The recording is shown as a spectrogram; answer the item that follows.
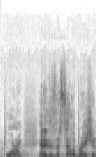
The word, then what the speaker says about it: Purim: It's pronounced different ways with those with different accents, but it's pronounced PURIM.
